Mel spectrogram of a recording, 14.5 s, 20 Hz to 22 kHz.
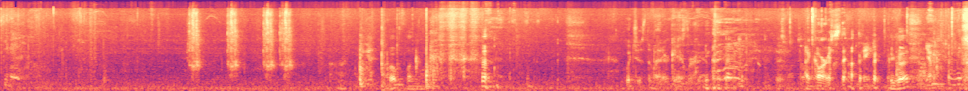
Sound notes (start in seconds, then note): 3.9 camera clicking; 6.4 laughter; 10.4 laughter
